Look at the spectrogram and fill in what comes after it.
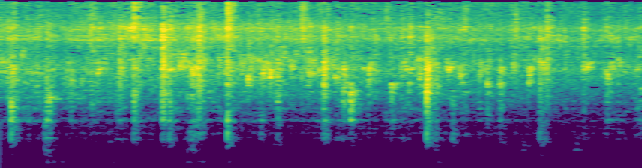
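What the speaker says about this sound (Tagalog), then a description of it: "At gigisa ko ang bawang." Garlic sautéing in a hot pan gives a close crackling sizzle with rapid irregular pops and spatters throughout, steady and unaccompanied by talk.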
